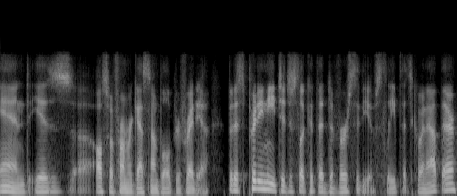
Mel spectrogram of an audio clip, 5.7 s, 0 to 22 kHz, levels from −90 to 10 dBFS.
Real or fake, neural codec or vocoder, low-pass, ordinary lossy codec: fake; codec, 16 kHz, about 1 kbps, DyCAST, with the encoder's durations; 7.2 kHz; Opus, 24 kbps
